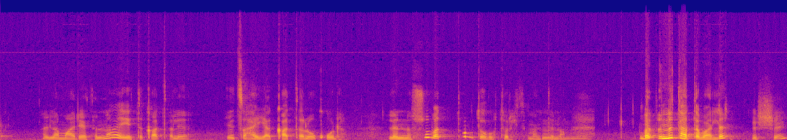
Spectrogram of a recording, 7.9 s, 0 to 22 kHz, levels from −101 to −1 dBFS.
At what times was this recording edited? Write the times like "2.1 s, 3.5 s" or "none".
5.8 s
